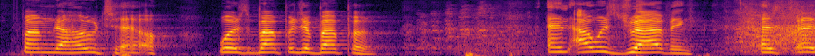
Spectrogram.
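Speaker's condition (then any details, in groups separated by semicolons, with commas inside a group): Cerebral palsy; born premature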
